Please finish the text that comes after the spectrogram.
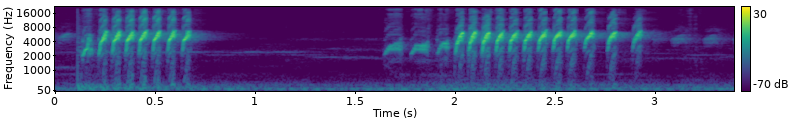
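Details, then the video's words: Flame-breasted flowerpecker singing vigorously, a lure recording for contest songbirds: two fast, sharp, high-pitched rattling trills, the second rising into a longer run of about a dozen clipped notes, ending in soft thin tails. "Flamboyan Gacor !! Pancingan AMPUH Buat Burung Gantangan."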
